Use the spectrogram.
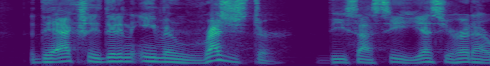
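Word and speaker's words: Disasi: Now, the second player that has offered his services to Barcelona is no other than Axel Dasi. I think that's how you say it. Dazi. He is French after all.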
